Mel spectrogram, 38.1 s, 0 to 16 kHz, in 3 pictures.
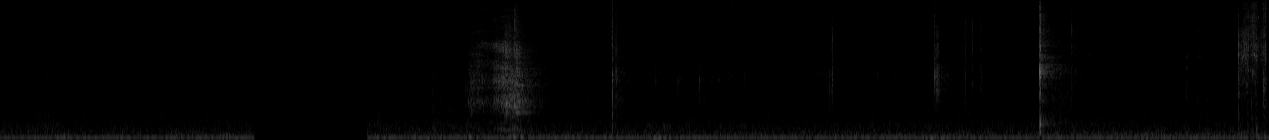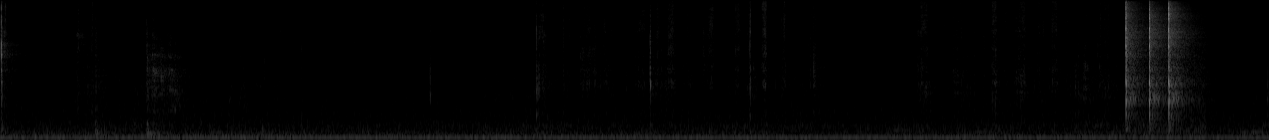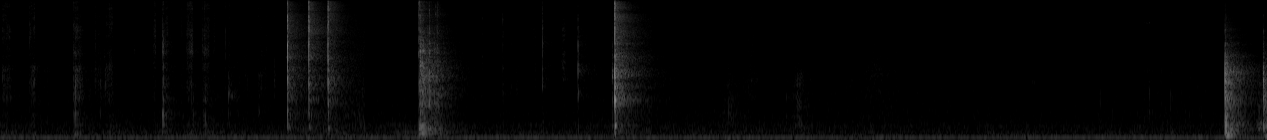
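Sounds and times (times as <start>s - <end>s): sharp snapping clicks: 24.0s - 24.7s, 28.3s - 29.0s, 31.2s - 31.9s.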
